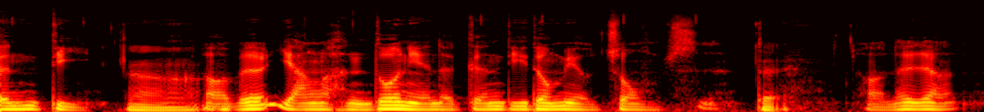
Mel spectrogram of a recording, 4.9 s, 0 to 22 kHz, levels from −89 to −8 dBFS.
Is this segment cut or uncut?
uncut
